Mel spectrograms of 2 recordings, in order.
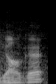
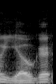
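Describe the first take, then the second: First: It is said with a plainer, less posh pronunciation. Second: It is said with a posh British pronunciation.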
